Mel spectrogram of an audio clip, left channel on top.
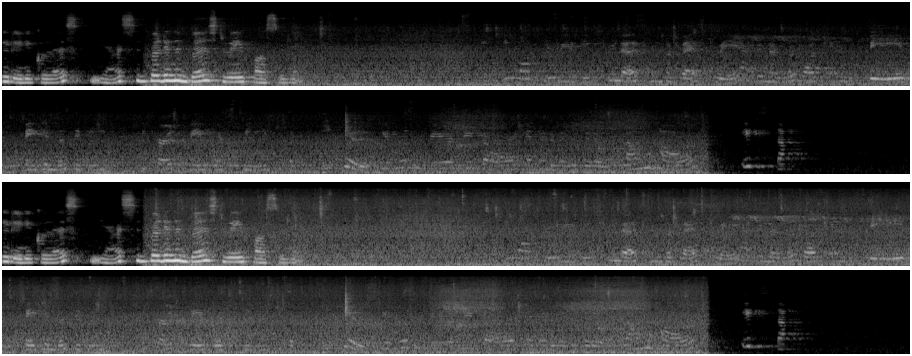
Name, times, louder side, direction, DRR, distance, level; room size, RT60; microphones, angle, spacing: voice 1, 0.0-3.0, right 1 dB, 20° right, 0.6 m, -20 dB
sound 1, 1.4-16.2, right 5 dB, 55° right, 0.7 m, -36 dB
voice 2, 4.8-10.1 10.4-16.0 16.5-16.9, right 1 dB, 10° left, 3.4 m, -38 dB
23.0 x 16.0 x 4.0 m
head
